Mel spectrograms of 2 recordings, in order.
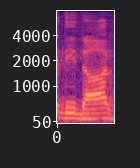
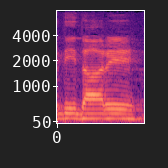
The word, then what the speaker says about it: دیدار: ہو گیا تھا، اور تلفظ کی ادائیگی، لفظ ہے دیدار، نہ کہ دیدارے۔ اب سنیے، ایسا تجھے خالق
